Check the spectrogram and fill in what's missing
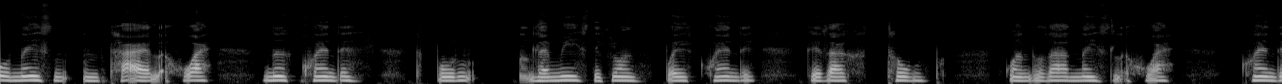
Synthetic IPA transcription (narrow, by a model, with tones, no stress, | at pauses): u˧nĩ˦snt̪ʰa˧la̰˨hwa˦ | nə̃˦˧kʰwe˦nd̪e˧ | t̪pu˧ | le˧mĩ˦sd̪i˧kja˧ŋ | pe˧kʰwe˦nd̪e˧ | ke˧d̪a˦˧k | t̪ʰu˧mp | kʷa˧nd̪o˧d̪a˦nĩ˧sla̰˨hwa˦ | kʰʷe˦nd̪e˧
